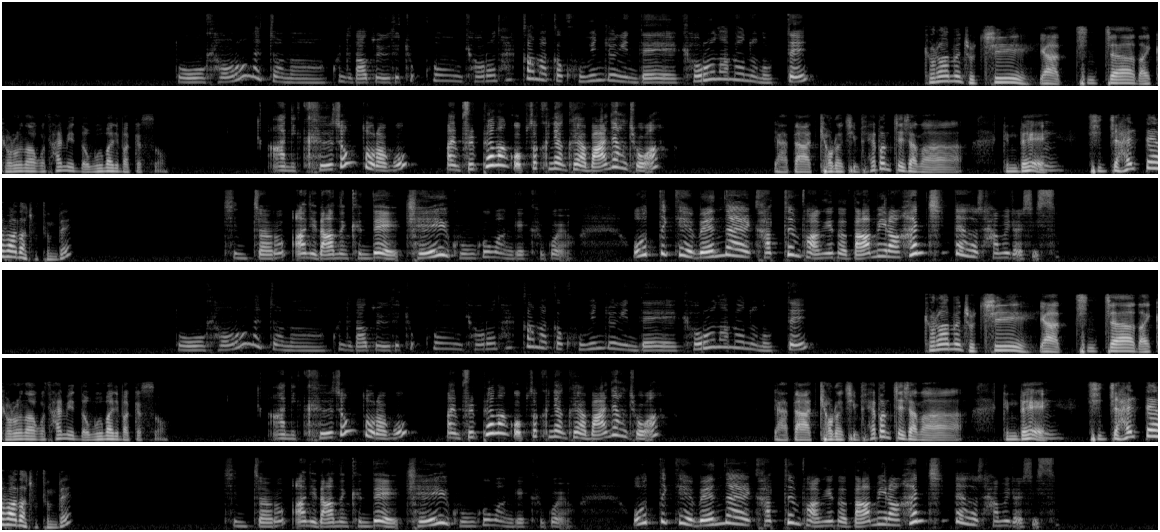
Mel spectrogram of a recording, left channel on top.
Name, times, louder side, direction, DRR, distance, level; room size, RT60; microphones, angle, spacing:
voice 1, 1.8-4.0 4.3-8.1 14.2-15.6 16.0-18.2 21.9-22.2 25.3-28.8 29.4-33.6, left 2 dB, 30° left, 5.5 m, -24 dB
voice 2, 9.2-13.2 19.3-22.0 22.4-23.8, right 2 dB, 20° right, 1.4 m, -23 dB
head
